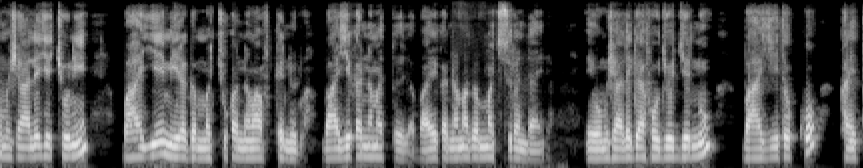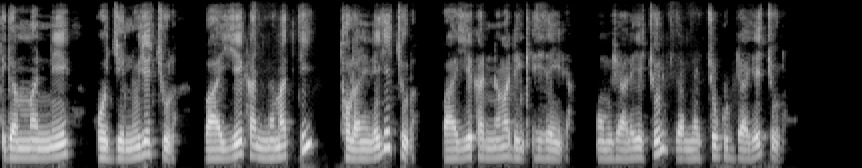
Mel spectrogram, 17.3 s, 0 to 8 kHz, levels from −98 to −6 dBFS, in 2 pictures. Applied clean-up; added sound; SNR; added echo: neural mask model Resemble Enhance denoiser.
